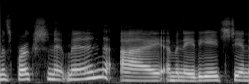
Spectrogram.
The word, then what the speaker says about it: Schnittman: wonderful expert in ADHD an executive function Brook Schnittman welcome thank you for having me I appreciate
